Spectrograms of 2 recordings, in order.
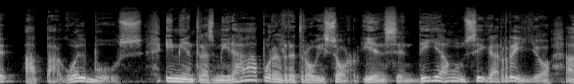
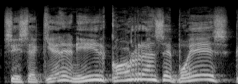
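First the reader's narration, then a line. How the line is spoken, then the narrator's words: Assistant shouting from outside. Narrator (Spanish): gritó el ayudante desde afuera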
